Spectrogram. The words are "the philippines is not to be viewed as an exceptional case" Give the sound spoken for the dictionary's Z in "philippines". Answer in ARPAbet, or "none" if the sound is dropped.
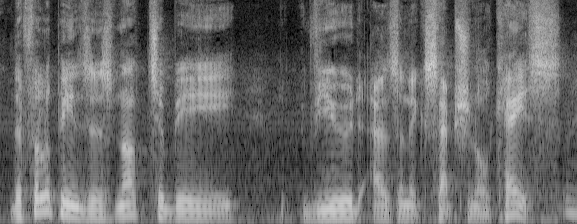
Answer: Z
